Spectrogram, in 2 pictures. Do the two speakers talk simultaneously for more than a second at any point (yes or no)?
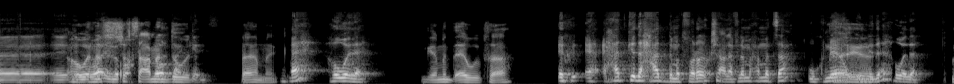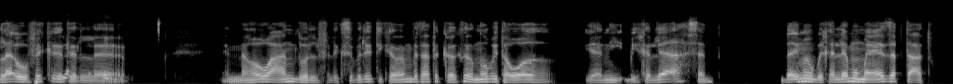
yes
